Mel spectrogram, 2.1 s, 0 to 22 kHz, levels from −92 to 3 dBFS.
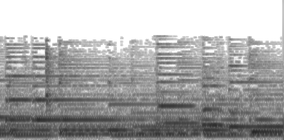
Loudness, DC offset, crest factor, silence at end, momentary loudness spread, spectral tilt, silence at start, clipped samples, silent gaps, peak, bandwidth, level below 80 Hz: -19 LUFS; under 0.1%; 14 dB; 0 s; 4 LU; -5 dB/octave; 0 s; under 0.1%; none; -6 dBFS; 8 kHz; -54 dBFS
